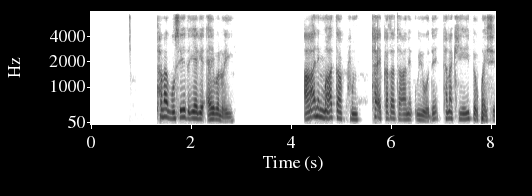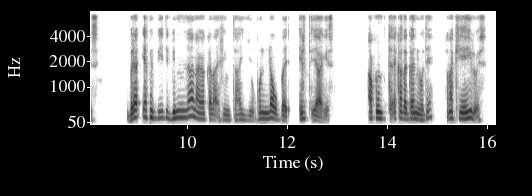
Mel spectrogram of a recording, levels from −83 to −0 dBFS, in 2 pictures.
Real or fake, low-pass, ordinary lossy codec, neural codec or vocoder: fake; 7.2 kHz; AAC, 48 kbps; codec, 16 kHz, 2 kbps, FunCodec, trained on LibriTTS, 25 frames a second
